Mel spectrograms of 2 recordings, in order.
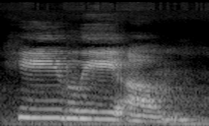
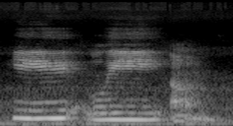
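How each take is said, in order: First: The middle vowel is an ee sound. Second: The same.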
